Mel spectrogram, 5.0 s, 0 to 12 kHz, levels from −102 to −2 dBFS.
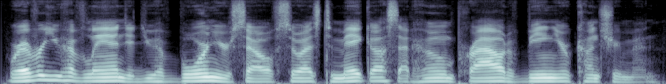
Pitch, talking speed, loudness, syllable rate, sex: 130 Hz, 240 wpm, -19 LUFS, 5.8 syllables/s, male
